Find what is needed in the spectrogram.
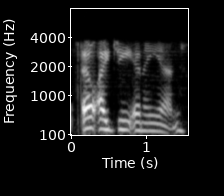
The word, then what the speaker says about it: lignan: So we started him on melatonin and I'm not sure if I'm pronouncing it correctly, but lignin, the flaxseed. – Okay. Flaxseed? – Yeah. It's called LIGNAN.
